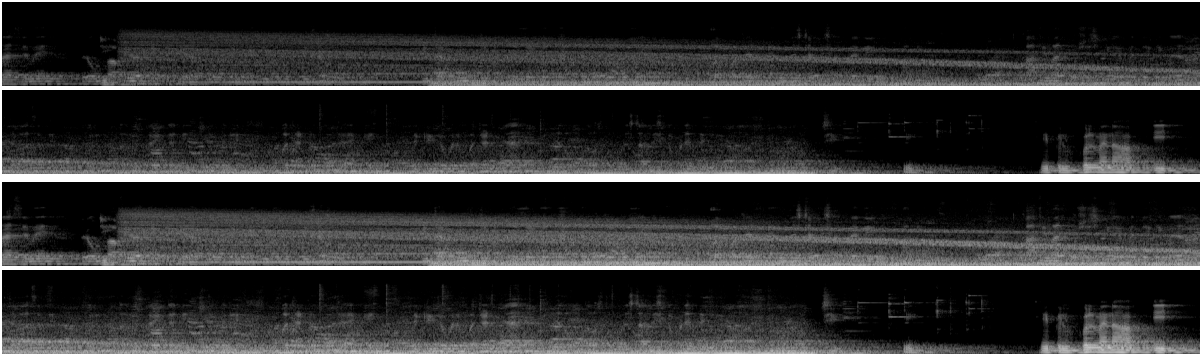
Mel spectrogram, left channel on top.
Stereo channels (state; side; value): quieter; left; 7.8 dB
